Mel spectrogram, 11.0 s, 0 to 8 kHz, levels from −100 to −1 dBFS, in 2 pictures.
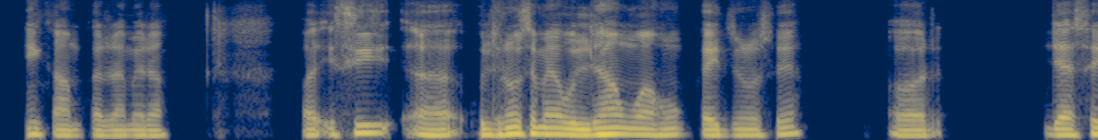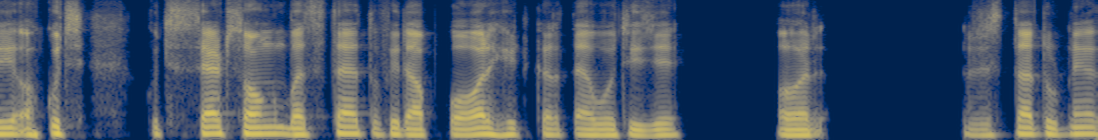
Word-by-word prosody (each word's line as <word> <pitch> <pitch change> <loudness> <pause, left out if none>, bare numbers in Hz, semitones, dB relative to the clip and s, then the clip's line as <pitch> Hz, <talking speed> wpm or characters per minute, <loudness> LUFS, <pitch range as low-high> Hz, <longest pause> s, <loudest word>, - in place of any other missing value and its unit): ही 135 - +1
काम 110 -3 -4
कर 110 -1 -5
रहा 110 - -3
है 110 - -4
मेरा 110 0 -2 0.7
और 120 - 0
इसी 160 +6 0 0.2
अ, 130 - +1 0.3
उलझनों 125 +4 +4
से 145 - +3
मैं 135 -1 +3
उलझा 130 +3 +7
हुआ 130 -2 +2
हूँ 120 +2 -1
कई 115 - +2
दिनों 120 0 -3
से 135 +5 -4 0.5
और 110 0 -3 0.5
जैसे 120 +2 +1
ही 135 - +4
अ, 130 - +1
कुछ 150 - +1 0.3
कुछ 140 - -8
सैड 145 0 +3
सॉन्ग 145 -1 +4
बजता 130 +3 +2
है 145 - +5
तो 130 -2 -8
फिर 130 -1 0
आपको 120 0 +1
और 135 +1 +6
हिट 125 0 -1
करता 120 +1 -3
है 115 - +2
वो 115 0 +2
चीज़ें 115 +2 -1 0.6
और 115 0 +1 0.7
रिश्ता 120 +4 0
टूटने 135 +1 -1
125 Hz, 220 wpm, -24 LUFS, 115-135 Hz, 0.7 s, उलझा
